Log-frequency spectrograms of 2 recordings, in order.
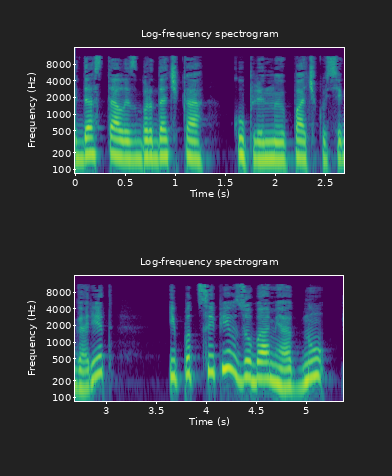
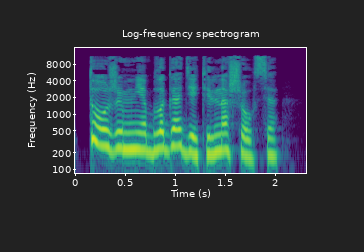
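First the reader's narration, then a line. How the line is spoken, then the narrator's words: Indignant gasp. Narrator (Russian): возмущенно охнула девушка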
